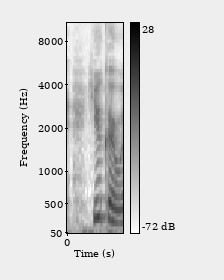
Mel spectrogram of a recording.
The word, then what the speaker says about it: euchre: Dad wants to teach us euchre. Is that how you say it? – Yeah, I'd like to learn euchre.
